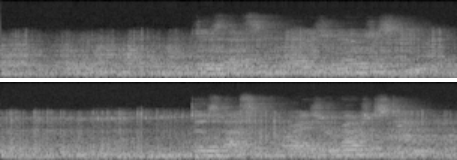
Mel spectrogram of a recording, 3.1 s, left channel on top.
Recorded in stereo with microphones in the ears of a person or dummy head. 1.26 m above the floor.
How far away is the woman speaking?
About 6.5 m.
